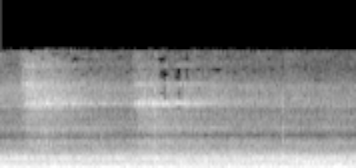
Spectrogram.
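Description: Loud steady machine-like rumble with a constant low hum underneath, and a few brief faint hissy crackles near the start.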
